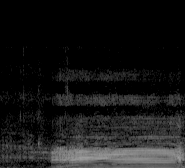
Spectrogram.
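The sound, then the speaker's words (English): A cow moos once, a loud, low, drawn-out call that swells at the start, holds steady and drops away at the end, with nothing else around it. “Random cow.”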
